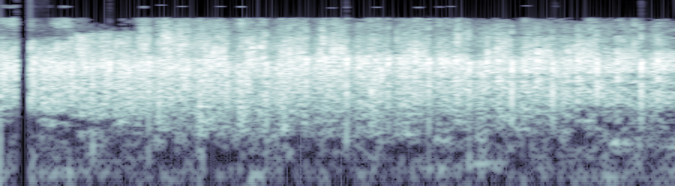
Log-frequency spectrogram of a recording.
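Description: Sustained applause from a crowd, a dense, steady wash of many hands clapping at an even loudness for several seconds, with no voices breaking through.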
